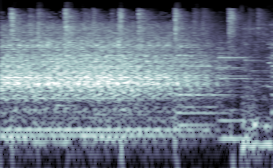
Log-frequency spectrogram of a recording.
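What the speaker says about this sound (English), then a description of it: "School bus! School bus!" A school bus engine drones loud and close, its steady low rumble shifting in pitch toward the end as though the vehicle pulls away, with no talking.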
